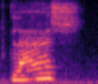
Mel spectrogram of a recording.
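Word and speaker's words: Tlaxcallan: Ese se pronuncia Tlaxcalan. Bueno, pero quedamos que íbamos a usar la K. Tlaxcalan.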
